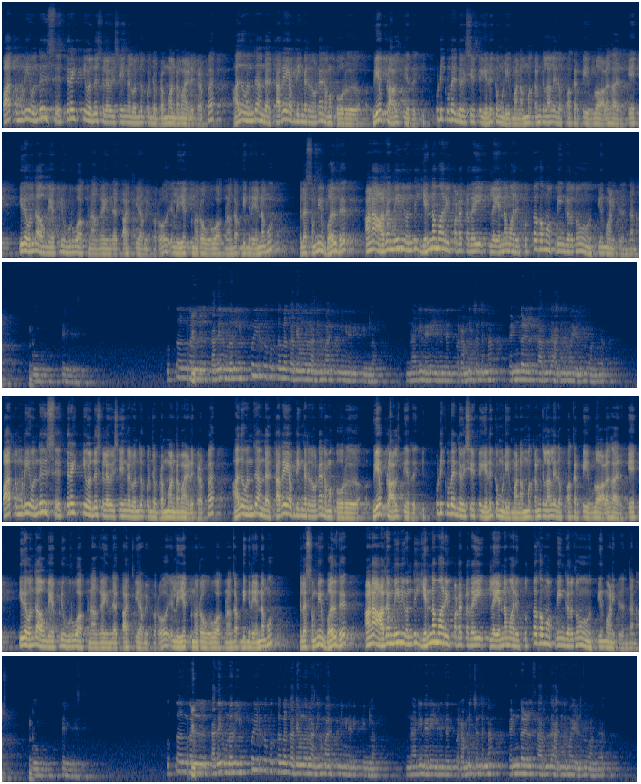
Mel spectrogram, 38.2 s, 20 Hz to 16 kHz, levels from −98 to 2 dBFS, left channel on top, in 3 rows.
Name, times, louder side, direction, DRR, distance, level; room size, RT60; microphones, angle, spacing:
voice 1, 0.0-4.2 4.6-8.3 8.7-12.7 13.1-18.1 18.7-19.6 20.0-25.5 26.0-26.1 29.3-29.4, right 4 dB, 90° right, 8 dB, 0.9 m, -29 dB
voice 2, 18.9-19.3 26.1-27.2 29.0-33.0 33.5-35.3 35.6-37.5, right 2 dB, 35° right, 1 dB, 2.6 m, -41 dB
29.0 x 23.5 x 7.2 m, 1.1 s
head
